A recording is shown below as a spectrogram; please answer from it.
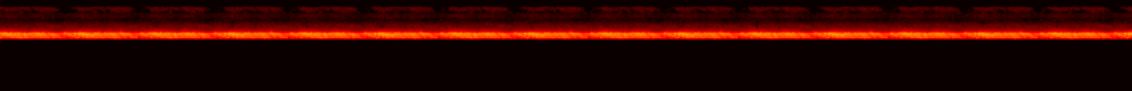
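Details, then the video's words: Crickets at night give an unbroken shrill trill, pulsing in even beats around eighty times a minute, with nothing else audible. "Nighttime Ambience | Cricket Conversations"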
